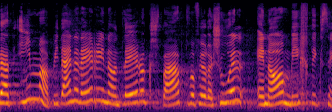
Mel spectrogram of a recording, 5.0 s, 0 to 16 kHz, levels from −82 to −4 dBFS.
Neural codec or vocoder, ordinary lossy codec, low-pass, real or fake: none; MP3, 96 kbps; 14.4 kHz; real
